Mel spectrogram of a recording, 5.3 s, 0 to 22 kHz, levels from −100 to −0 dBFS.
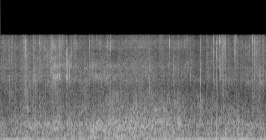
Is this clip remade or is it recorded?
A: remade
